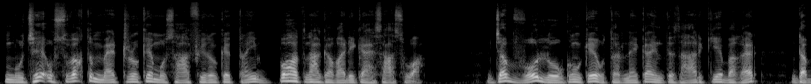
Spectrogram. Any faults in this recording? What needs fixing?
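No faults turn up in this audio, so nothing needs to be fixed.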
